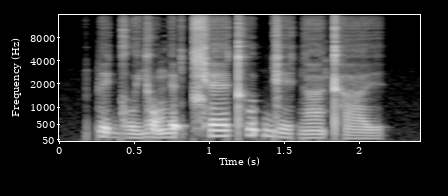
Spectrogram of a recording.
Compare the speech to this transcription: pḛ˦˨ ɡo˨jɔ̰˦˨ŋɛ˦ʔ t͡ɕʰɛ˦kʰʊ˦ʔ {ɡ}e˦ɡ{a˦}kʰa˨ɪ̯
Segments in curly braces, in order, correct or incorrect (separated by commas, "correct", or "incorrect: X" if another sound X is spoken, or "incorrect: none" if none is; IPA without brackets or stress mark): correct, incorrect: ã˦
